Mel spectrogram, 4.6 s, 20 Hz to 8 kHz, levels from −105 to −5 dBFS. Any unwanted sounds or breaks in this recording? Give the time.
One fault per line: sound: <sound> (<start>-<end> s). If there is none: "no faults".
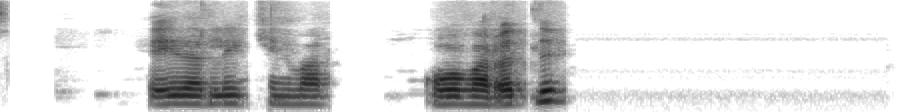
no faults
